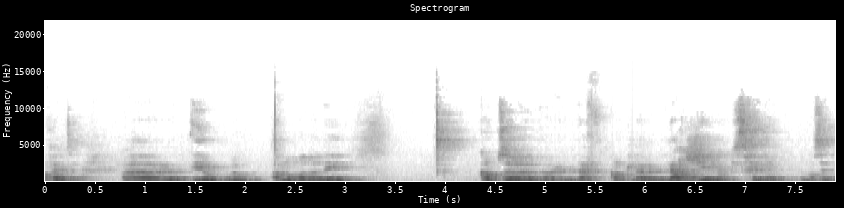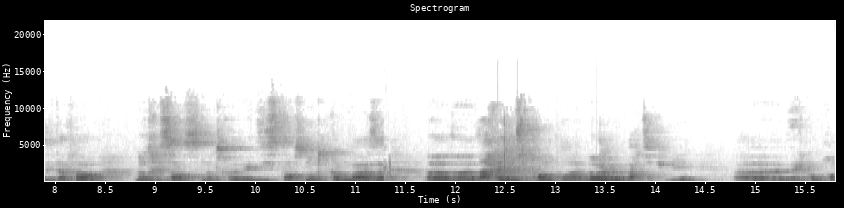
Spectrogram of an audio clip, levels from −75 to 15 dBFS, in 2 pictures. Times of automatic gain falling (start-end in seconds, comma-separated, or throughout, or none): none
